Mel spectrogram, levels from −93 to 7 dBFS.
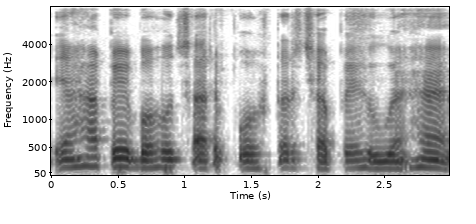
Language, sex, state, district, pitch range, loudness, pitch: Hindi, male, Jharkhand, Palamu, 130-140 Hz, -18 LUFS, 135 Hz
